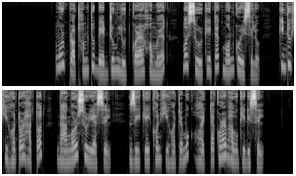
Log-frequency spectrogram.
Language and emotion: Assamese, fearful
